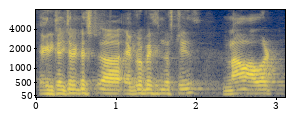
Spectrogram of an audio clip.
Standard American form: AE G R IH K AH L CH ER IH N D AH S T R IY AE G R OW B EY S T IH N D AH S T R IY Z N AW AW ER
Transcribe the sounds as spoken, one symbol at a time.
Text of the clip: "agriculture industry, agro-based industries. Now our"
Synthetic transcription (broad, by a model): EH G R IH K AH L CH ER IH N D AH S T IY G R OW B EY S IH N D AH S T R IY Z N AW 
